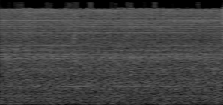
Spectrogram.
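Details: Window-frame air conditioner after disassembly and mold cleaning: steady, even rush of air over a smooth hum, no rattles or knocks, airflow noticeably lighter; running normally.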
